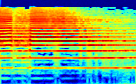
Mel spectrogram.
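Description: Brass section of a Yucatecan jarana band holding one long, steady chord with trumpets on top after a sung line, easing off slightly near the end.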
